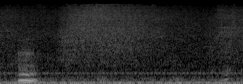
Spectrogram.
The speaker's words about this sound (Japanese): はい、列車がそろそろ動き出すといった感じですね。蒸気機関がうなりを上げですね、汽笛が聞こえてきます。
